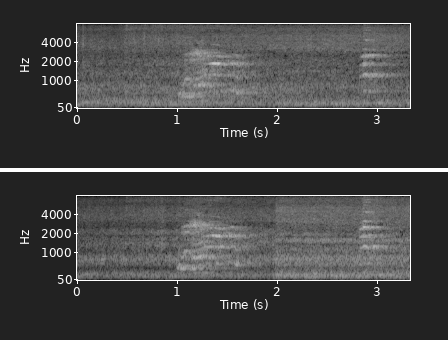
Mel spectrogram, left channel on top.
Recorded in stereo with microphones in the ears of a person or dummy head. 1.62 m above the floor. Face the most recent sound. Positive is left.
turn(degrees=-55)  # may be behind; listen again after turning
